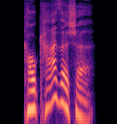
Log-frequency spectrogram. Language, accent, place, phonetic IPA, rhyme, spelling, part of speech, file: German, Germany, Berlin, [kaʊ̯ˈkaːzɪʃə], -aːzɪʃə, kaukasische, adjective, De-kaukasische.ogg
- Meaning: inflection of kaukasisch: 1. strong/mixed nominative/accusative feminine singular 2. strong nominative/accusative plural 3. weak nominative all-gender singular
